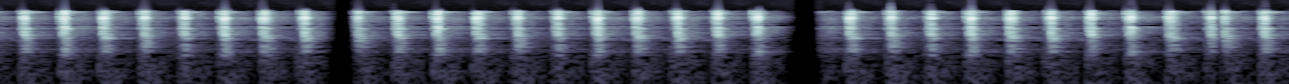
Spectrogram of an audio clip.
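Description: Rapid, even ticking, about five to six sharp ticks a second, with two brief breaks, like a clock or timer tick.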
